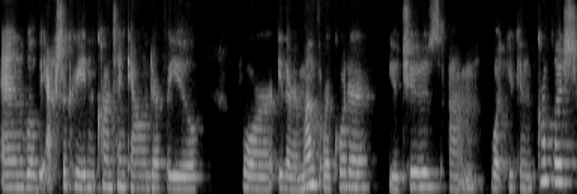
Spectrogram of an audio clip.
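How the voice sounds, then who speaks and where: A woman speaks with a Russian accent at a medium pitch. Her pace is moderate and her intonation fairly even. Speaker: social media marketing workshop leader. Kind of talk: online workshop presentation.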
